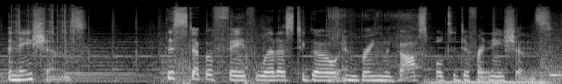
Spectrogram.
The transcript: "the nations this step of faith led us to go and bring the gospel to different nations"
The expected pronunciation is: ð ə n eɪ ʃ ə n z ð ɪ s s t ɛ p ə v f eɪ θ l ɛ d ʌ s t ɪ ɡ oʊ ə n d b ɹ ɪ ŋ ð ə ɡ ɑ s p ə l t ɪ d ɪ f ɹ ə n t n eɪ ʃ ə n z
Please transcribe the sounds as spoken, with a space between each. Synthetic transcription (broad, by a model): ð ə n eɪ ʃ ə n z ð ɪ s s t ɛ p ə v f eɪ θ l ɛ d ʌ s t ɪ ɡ oʊ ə n b ɹ ɪ ŋ ð ə ɡ ɑ s p l t ɪ d ɪ f ɹ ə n n eɪ ʃ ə n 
